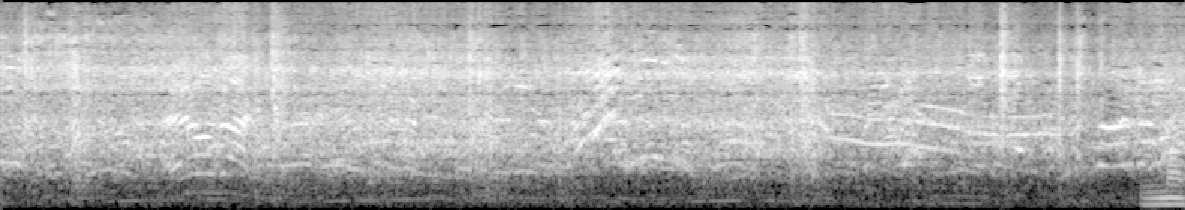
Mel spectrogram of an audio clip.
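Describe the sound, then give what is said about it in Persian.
A dense crowd in Tehran shouts and clamors continuously while attacking a cleric's car, sharp bangs and thumps striking the car at irregular intervals, with an engine and traffic noise underneath, loud throughout. “بچه ها فیلم چیزو گذاشتم با هم ببینیم فیلم حمله به ماشین اخوند در تهران عصبانیت مردم ببینیم”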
